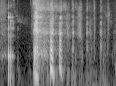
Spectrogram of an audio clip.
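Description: A loud, rumbling burp after flute playing bursts out after a brief short sound, followed by a few softer, gurgling pulses trailing off.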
